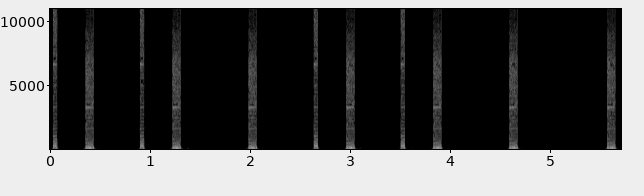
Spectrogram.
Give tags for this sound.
glitch; noise

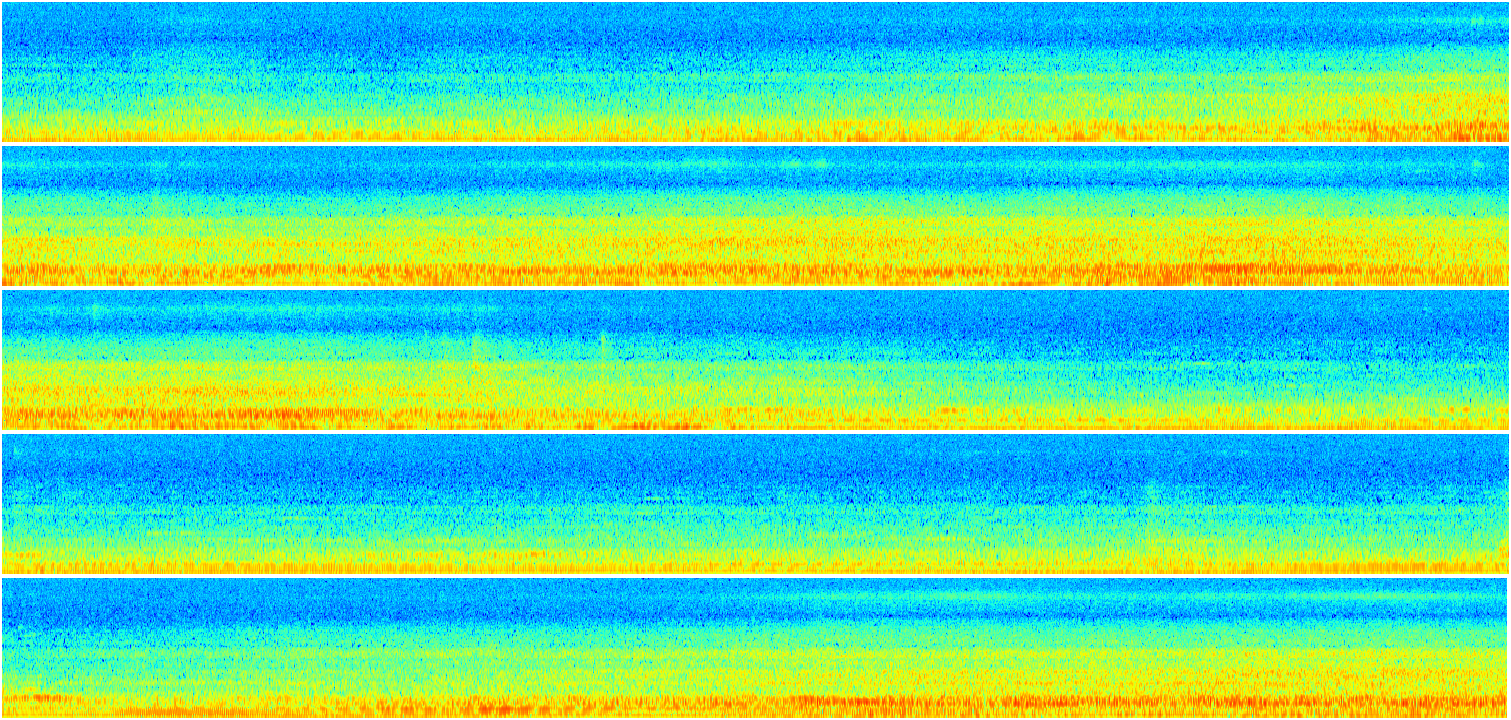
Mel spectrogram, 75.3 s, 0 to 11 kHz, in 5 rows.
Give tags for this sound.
sony-pcm-d50; schertler; bronze; wikiGong; sweden; field-recording; sculpture; sample; stockholm; DYN-E-SET; media; soundwalk

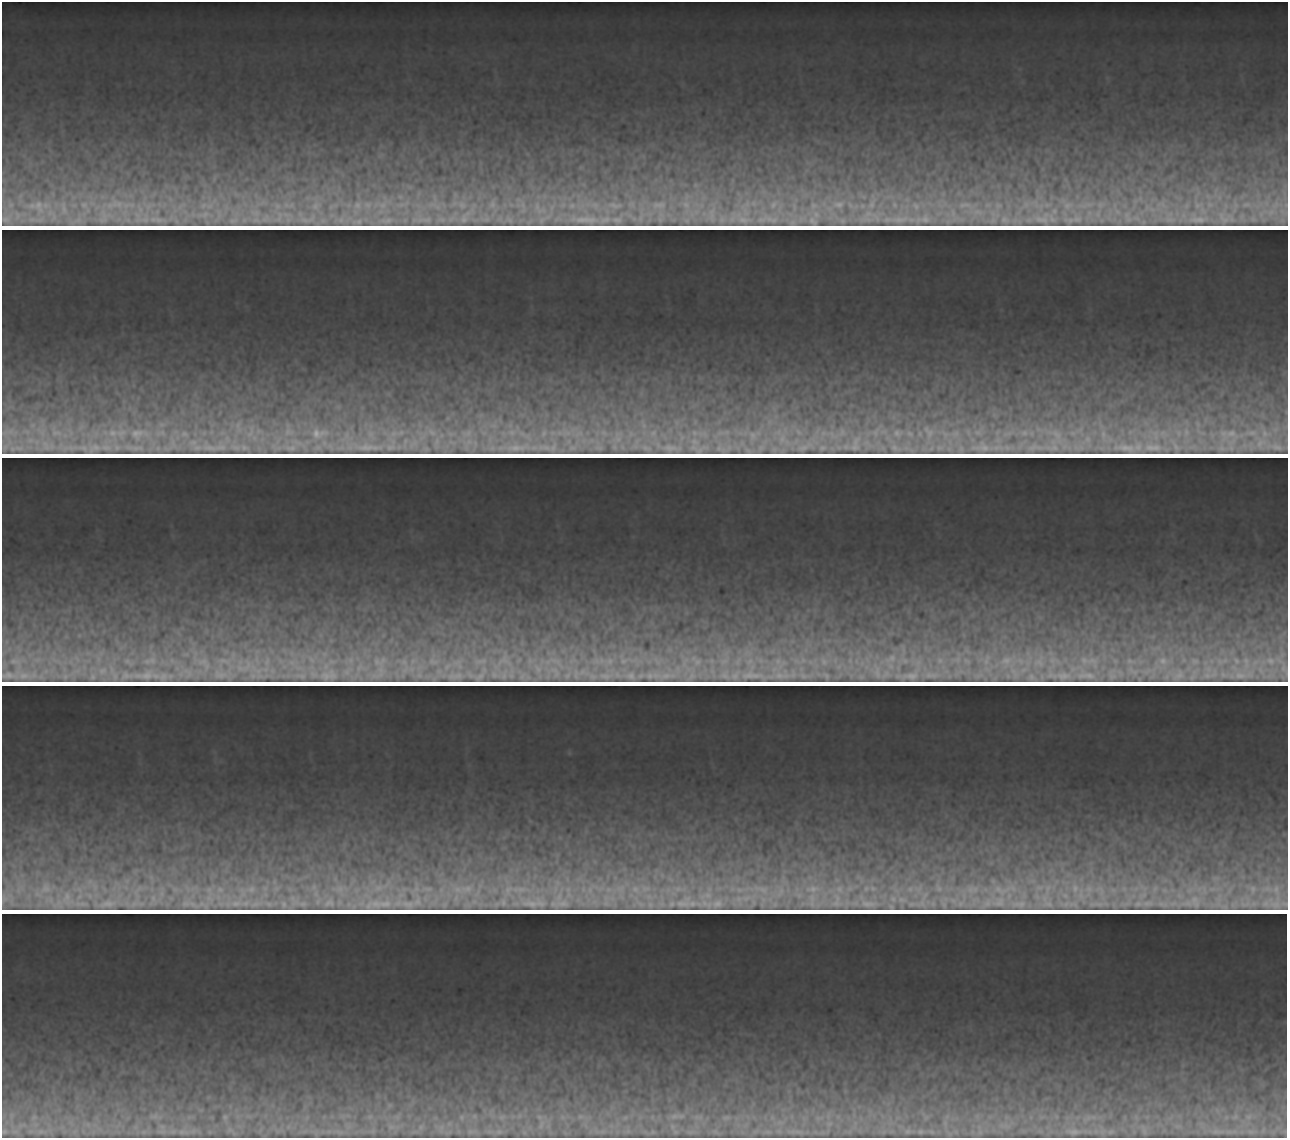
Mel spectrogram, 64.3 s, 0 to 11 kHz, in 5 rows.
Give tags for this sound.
Brandenburg; H2; zoom; field-recording; watermill; old; mill; nature

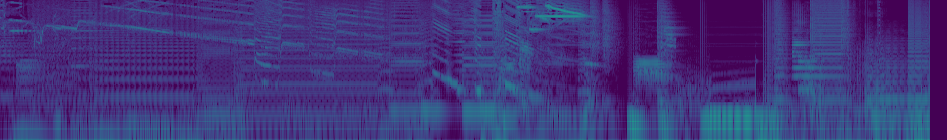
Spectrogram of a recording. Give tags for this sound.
digital; echo; electronic; glitch; modular; noise; strange; synth; synthesizer; weird

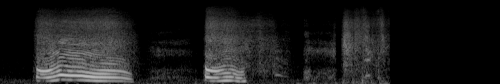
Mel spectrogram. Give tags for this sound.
field; Human-noise; OWI; recording

